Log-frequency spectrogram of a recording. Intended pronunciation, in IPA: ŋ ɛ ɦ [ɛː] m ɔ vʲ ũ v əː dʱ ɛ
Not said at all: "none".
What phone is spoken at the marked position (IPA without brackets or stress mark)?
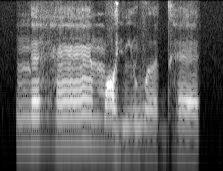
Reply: ɛ̃ː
